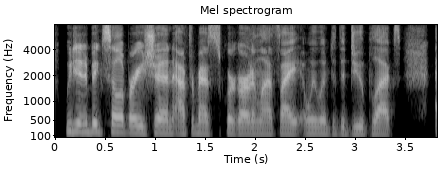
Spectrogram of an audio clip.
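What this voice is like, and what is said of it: Raspy, hoarse voice. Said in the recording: “I'm a little raspy today... I can't even talk.”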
